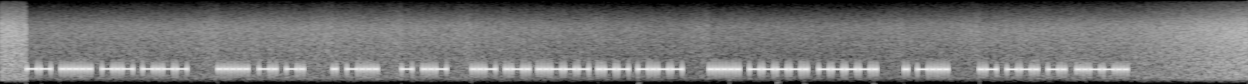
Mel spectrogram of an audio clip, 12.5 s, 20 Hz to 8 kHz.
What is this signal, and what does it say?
Morse code, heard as a keyed tone, hand-sent with a paddle, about 36 wpm, 550 Hz. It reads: M5KY 5NN EB TU UR2WY 599 EB AGN?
